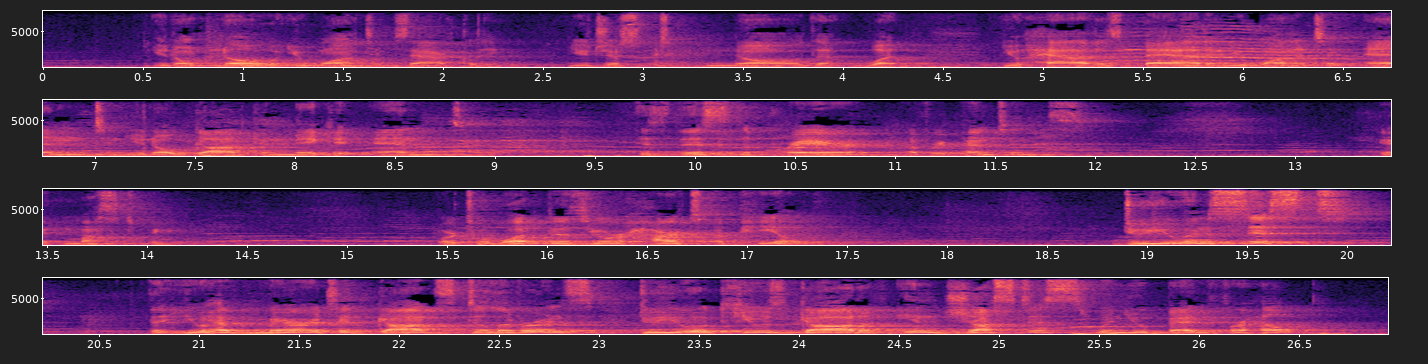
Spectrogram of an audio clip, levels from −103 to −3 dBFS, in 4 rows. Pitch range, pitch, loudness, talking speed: 130-195 Hz, 170 Hz, -21 LUFS, 145 wpm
